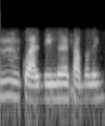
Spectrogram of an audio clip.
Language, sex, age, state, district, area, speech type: Assamese, female, 30-45, Assam, Lakhimpur, rural, conversation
